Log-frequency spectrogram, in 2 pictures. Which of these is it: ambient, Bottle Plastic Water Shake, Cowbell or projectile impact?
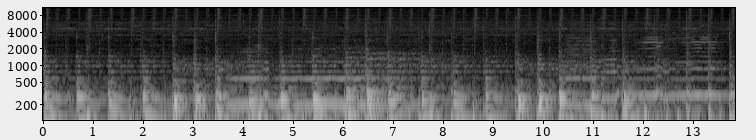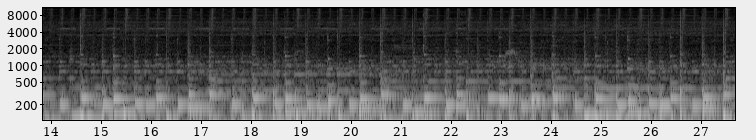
ambient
